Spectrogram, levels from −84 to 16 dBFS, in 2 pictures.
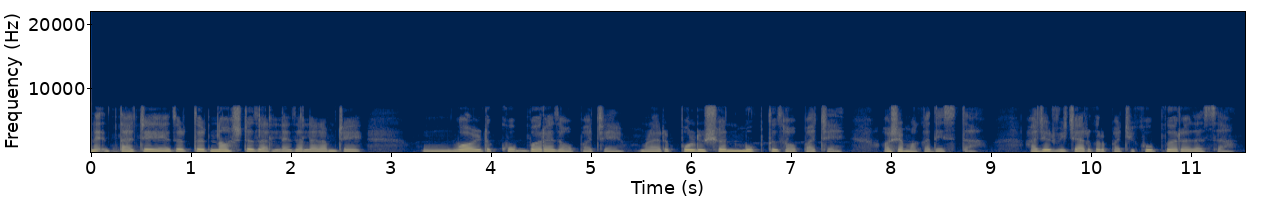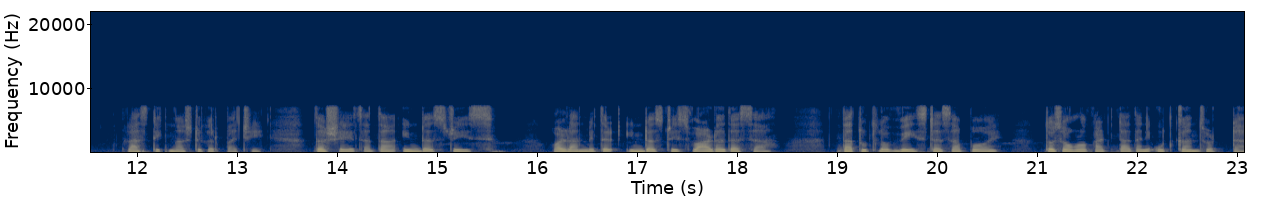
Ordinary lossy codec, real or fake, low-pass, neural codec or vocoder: none; real; 7.2 kHz; none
